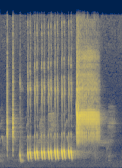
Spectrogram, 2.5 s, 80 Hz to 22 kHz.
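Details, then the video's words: Moscow park nightingale, 50th Anniversary of October park, recorded with RODE NTG-3 microphone and ZOOM H6: a few sharp clicks lead into a quick series of about twelve repeated notes, ending in a high harsh buzz. "Соловей поёт"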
